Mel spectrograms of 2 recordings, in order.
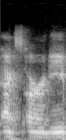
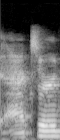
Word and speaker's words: Xrd: a lot of people that pronounce it uh pronounced it xrd but it's actually axered and obviously sign uh and i don't know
